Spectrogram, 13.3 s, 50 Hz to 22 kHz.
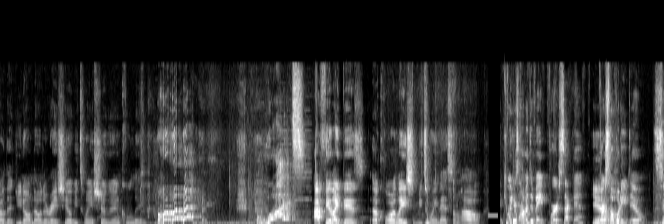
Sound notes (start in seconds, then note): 2.9 laughing; 9.8 beep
